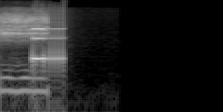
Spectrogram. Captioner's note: beep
